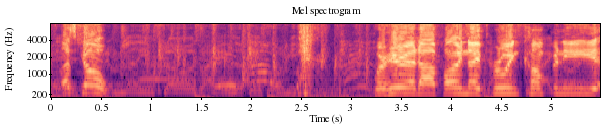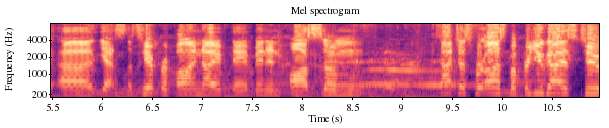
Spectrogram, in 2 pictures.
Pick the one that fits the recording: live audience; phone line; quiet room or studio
live audience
